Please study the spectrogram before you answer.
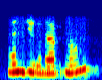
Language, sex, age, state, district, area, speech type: Hindi, female, 18-30, Uttar Pradesh, Bhadohi, rural, conversation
